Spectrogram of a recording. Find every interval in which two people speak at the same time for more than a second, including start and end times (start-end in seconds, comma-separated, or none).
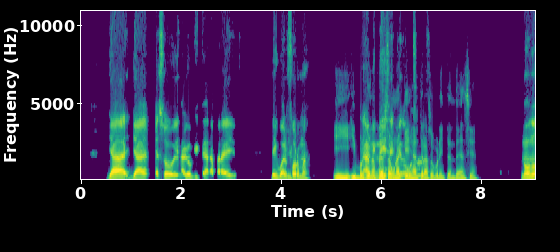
5.7-7.0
